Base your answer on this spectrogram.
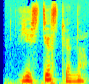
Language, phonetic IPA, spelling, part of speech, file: Russian, [(j)ɪˈsʲtʲestvʲɪn(ː)ə], естественно, adverb / adjective, Ru-естественно.ogg
- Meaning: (adverb) naturally; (adjective) short neuter singular of есте́ственный (jestéstvennyj)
